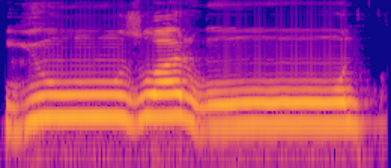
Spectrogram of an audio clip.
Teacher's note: ینظرون، اسے ینظرون نہیں پڑھنا، اخفا بھی ادا کرنا ہے اور زوا کی صحیح آواز بھی نکلے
